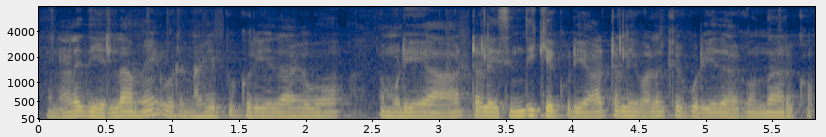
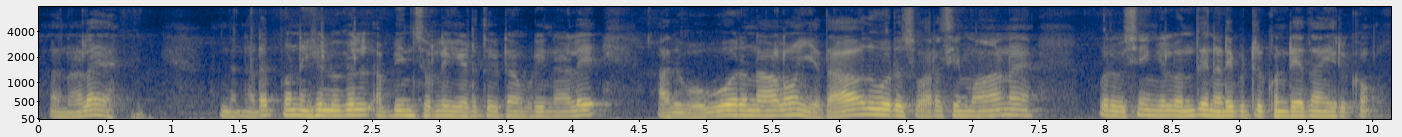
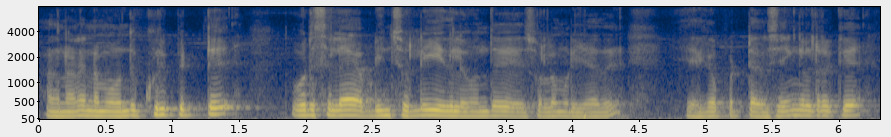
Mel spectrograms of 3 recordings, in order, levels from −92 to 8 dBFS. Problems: none marked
